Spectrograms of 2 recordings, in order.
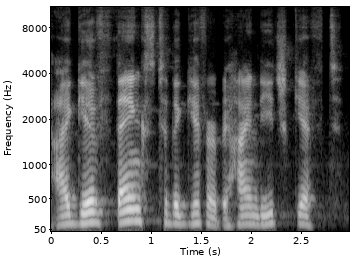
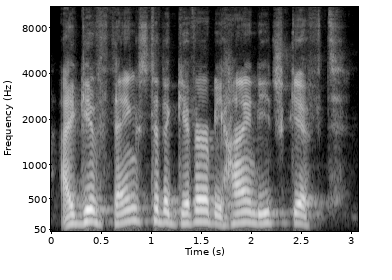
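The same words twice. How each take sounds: First: It is said softly. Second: It is said loudly.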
